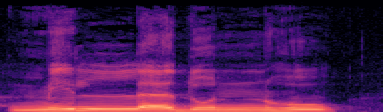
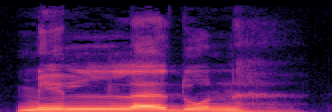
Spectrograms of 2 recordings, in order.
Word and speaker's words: من لدنه: أما مثال النون كما نرى فمثاله من قوله تعالى من لدنه، من لدنه، ملا، كان النطق قبل الإدغام من لا، نون ساكنة بعدها لام، بعد أن أدغمنا النون في اللام صار النطق بلام مشددة. هكذا انظروا كيف تصبح، هكذا أرأيتم كيف تقرأ، ترونها أمامكم مكبرة من لدنه ملا، ولا يبقى من النون شيء، لا ذاتها ولا غنتها، لا جزءها اللساني ولا جزءها الخيشومي، لأنها قد تحولت بجزئيها إلى لام، وأدغمنا اللام في اللام التي بعدها فصار النطق بلام مشددة كما ترونها أمامكم من لدنه.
